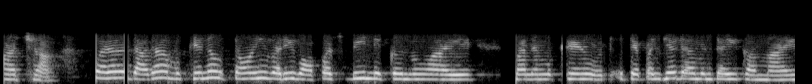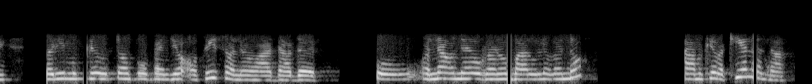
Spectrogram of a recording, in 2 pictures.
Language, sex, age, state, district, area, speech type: Sindhi, female, 45-60, Maharashtra, Mumbai Suburban, urban, conversation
